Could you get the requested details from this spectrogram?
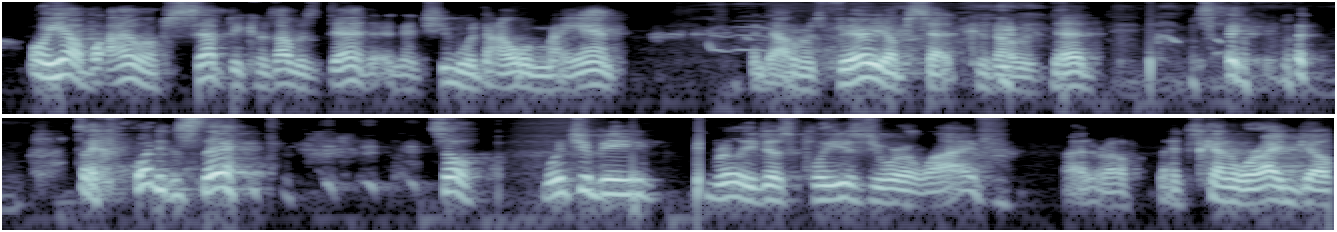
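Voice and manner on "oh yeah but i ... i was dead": ordinary talk, nothing marked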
